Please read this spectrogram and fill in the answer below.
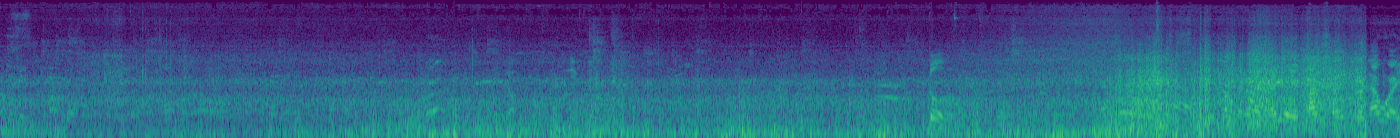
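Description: Wind buffeting the microphone of a head-mounted action camera: a steady low rumble. Indistinct voices nearby grow louder over the last few seconds.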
